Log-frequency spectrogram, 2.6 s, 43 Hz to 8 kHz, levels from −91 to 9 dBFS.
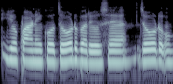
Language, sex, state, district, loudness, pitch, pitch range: Marwari, female, Rajasthan, Churu, -16 LUFS, 175 Hz, 170-180 Hz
